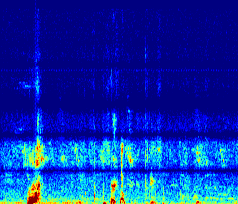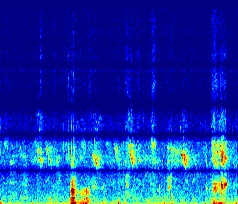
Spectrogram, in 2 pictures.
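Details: Standard Poodles pulling a rope between them in tug-of-war play; a sharp bark-like burst near the start, then further short harsh growling yelps around six and nine seconds, with scuffling and low background rumble between.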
